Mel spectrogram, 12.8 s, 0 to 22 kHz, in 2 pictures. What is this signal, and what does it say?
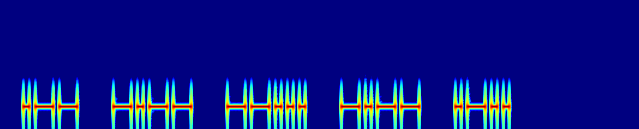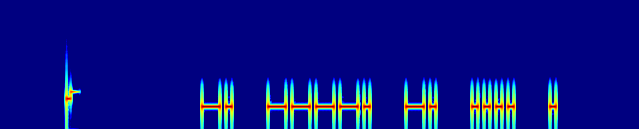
Morse code, heard as a keyed tone, about 20 wpm, spaced as for 15 wpm, 700 Hz. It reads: WY7YL N9NHE
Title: 173 Lesson 28g - Number 9 - Call Signs 20wpm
